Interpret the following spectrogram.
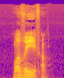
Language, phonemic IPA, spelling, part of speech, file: Arabic, /wa.ðˤiː.fa/, وظيفة, noun, Ar-وظيفة.ogg
- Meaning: 1. job, profession, occupation 2. employment 3. function 4. daily ration of food 5. pay, salary, pension 6. office, dignity 7. task, duty 8. aim 9. business 10. agreement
